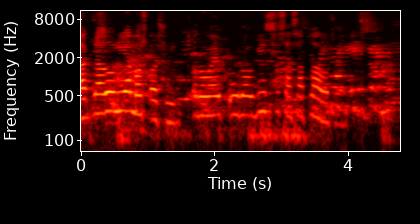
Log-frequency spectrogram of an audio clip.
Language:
Georgian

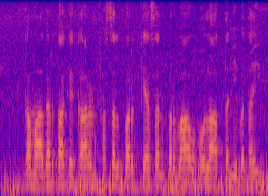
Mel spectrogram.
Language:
Bhojpuri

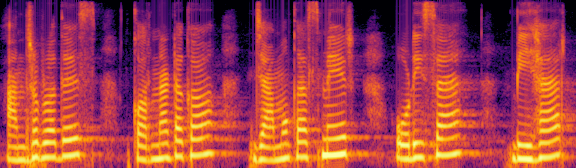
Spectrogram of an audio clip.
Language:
Odia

